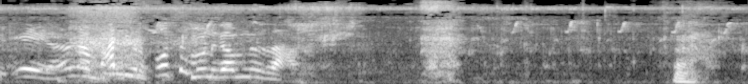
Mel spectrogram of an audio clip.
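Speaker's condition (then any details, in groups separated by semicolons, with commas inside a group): No condition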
